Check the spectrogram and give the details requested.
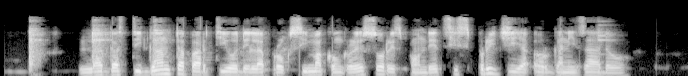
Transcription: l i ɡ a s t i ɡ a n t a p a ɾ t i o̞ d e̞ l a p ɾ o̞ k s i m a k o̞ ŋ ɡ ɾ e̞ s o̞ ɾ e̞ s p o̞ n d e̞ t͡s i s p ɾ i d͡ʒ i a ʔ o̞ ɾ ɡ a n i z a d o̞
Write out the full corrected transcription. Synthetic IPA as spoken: l a ɡ a s t i ɡ a n t a p a ɾ t i o̞ d e̞ l a p ɾ o̞ k s i m a k o̞ ŋ ɡ ɾ e̞ s o̞ ɾ e̞ s p o̞ n d e̞ t͡s i s p ɾ i d͡ʒ i a ʔ o̞ ɾ ɡ a n i z a d o̞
